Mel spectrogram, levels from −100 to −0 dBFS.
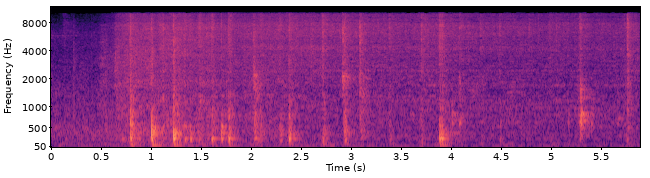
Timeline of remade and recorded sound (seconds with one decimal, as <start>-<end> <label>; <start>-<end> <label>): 0.0-0.6 recorded; 0.6-2.7 remade; 2.7-5.9 recorded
